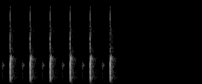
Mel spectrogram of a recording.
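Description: A short pop sound effect repeated six times in quick succession, about five a second, the kind used in video editing as icons pop onto the screen.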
